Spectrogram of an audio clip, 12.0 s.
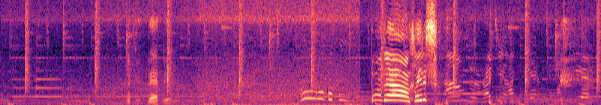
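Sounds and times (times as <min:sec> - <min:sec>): soft background music: 0:00.0 - 0:12.0
wind buffeting microphone: 0:00.2 - 0:07.3.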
